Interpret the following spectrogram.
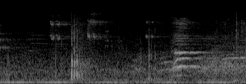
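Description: Tennis rally on a hard court: a few sharp knocks of the ball off racket strings and court, the loudest about three-quarters of a second in. A short voice-like sound starts near the end.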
